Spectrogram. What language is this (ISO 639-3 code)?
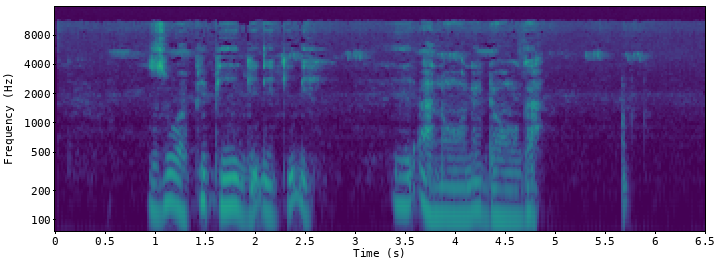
gba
